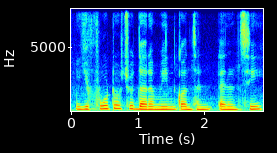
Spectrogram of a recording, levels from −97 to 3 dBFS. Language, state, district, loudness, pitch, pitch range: Kashmiri, Punjab, Kapurthala, -18 LUFS, 205 Hz, 195-225 Hz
